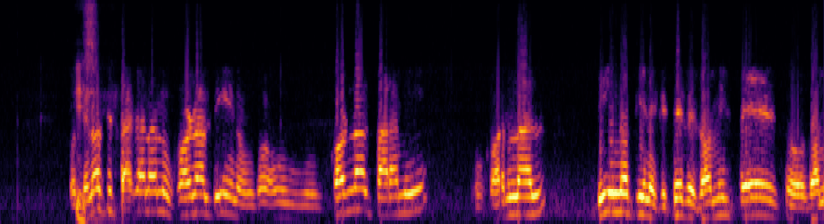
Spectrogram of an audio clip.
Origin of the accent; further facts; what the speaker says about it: Alberdi, Tucumán, Argentina; Yo soy del pueblo de Alberdi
